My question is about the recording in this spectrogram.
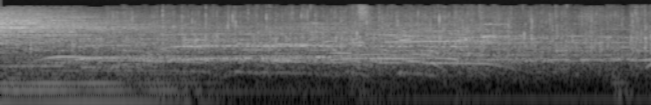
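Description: A jazz band's final chord ringing out and fading away in about the first second, while an audience applauds with voices calling out.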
